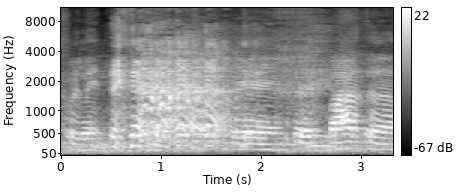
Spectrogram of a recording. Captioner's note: laughter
